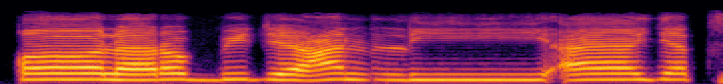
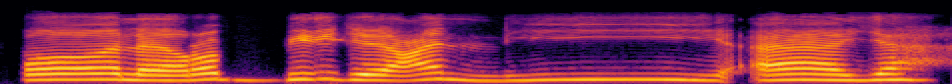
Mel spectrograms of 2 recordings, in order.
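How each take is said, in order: First: The last word ends with a t sound. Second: The last word ends with a breathy h sound. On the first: The speaker calls it wrong. "Jadi tidak" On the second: The speaker calls it right. "berubah jadi huruf ha sukun"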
